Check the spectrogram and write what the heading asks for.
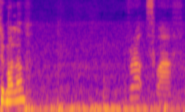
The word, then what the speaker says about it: Wrocław: Wrocław. Right. Now, not Rocklaw, which is how it looks on the map.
